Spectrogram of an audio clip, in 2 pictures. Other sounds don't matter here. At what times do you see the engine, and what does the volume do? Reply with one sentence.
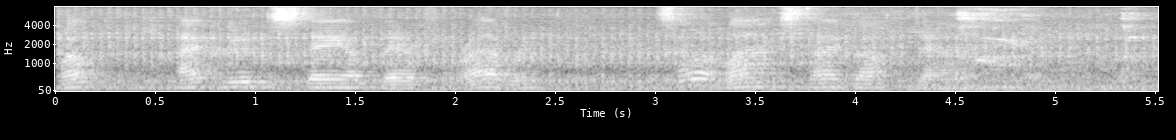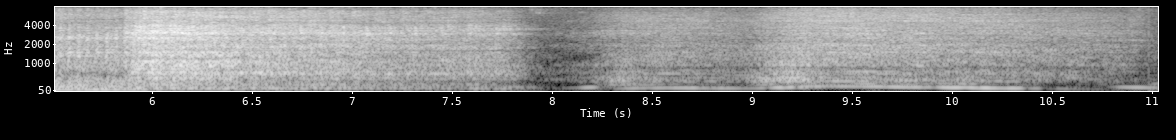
You can hear the engine from 0.0 to 10.9 s, getting quieter.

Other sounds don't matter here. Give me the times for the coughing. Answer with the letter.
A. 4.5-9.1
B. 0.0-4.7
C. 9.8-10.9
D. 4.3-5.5
D.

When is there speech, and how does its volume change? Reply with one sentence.
You can hear the speech from 0.0 to 4.7 s, at a steady volume.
